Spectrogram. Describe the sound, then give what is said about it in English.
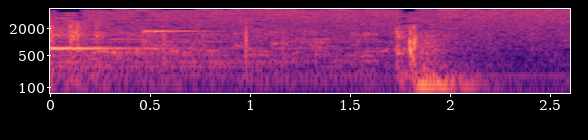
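A door to a woman's dressing room is opened: a soft click, then a brief scraping thud as it swings, over a faint steady background hum with no one talking. “Here, right through this door,”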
